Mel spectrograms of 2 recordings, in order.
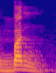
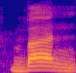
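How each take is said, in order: First: The vowel is clipped into one quick syllable. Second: The vowel is held a full beat before n. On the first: The speaker calls it wrong. "bukannya ban" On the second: The speaker calls it right. "Ban, bukannya ban"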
